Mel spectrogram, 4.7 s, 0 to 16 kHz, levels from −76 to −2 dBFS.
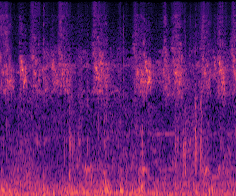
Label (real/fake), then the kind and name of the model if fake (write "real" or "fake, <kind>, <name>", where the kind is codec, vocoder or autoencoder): fake, vocoder, BigVGAN v2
